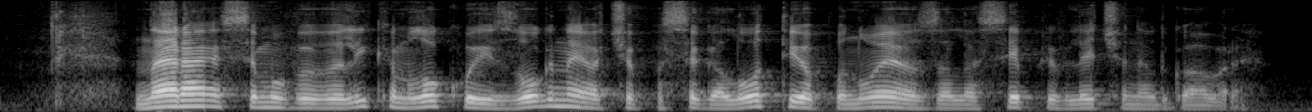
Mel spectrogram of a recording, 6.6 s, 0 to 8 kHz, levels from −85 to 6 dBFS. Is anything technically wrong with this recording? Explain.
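Yes. There are two faults, close together.

From 0.79 to 0.96 s there is microphone overload. The peaks were driven about 6 dB past full scale, so their tops are flattened. A small share of the samples are clipped. This is likely an input set too high, and it adds a harsh, crackling edge to the loudest speech.

At 1.02 s the microphone volume is stepped down. The level drops by about 6 dB in one step, for both the voice and the background. The likely cause is the call software reacting to the clipping just before it by lowering the input volume.

Above all of this, the call codec cuts everything above 8 kHz.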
